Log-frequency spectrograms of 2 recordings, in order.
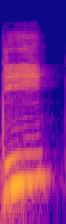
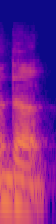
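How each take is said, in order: First: The vowel is a long 'ee' sound. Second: The vowel is a short 'uh' sound. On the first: "एक बार मैंने बोला दी" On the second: "इसी word को मैंने एक बार बोला द"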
